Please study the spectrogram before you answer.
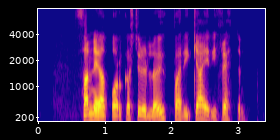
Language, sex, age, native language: Icelandic, male, 40-49, Icelandic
